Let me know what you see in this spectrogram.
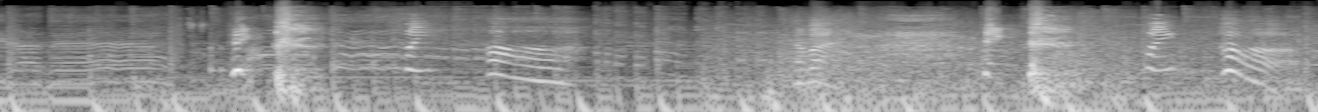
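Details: A VTuber sneezes five times in a row, a fit that happens in about every other stream: quick voiced sneezes mixed with squeaky vocal sounds over background music. Repeated sneezing.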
